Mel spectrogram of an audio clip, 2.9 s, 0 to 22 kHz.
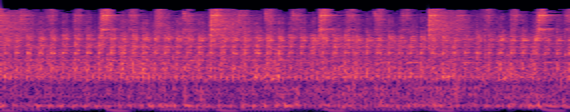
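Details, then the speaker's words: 49cc 4-stroke Honda/HuaSheng motorized bicycle engine after valve clearance adjustment, test run: quick even single-cylinder putter at steady idle, strong vibration, no valve ticking, sounds a little different than before; normal running. "it's interesting it sounds this motor sounds a little different than it did"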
